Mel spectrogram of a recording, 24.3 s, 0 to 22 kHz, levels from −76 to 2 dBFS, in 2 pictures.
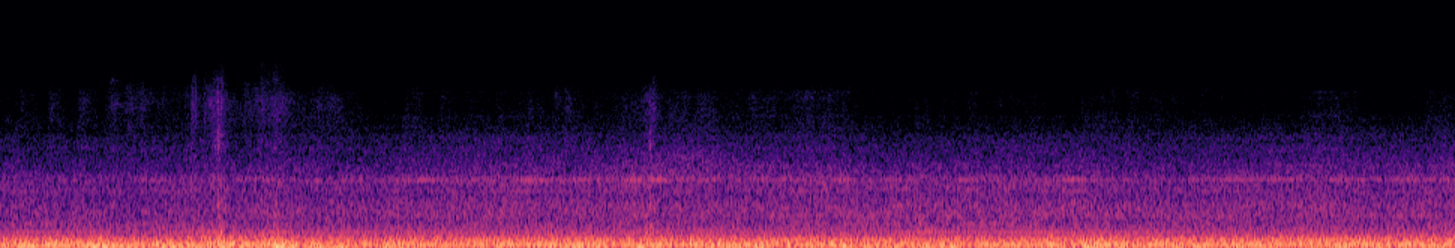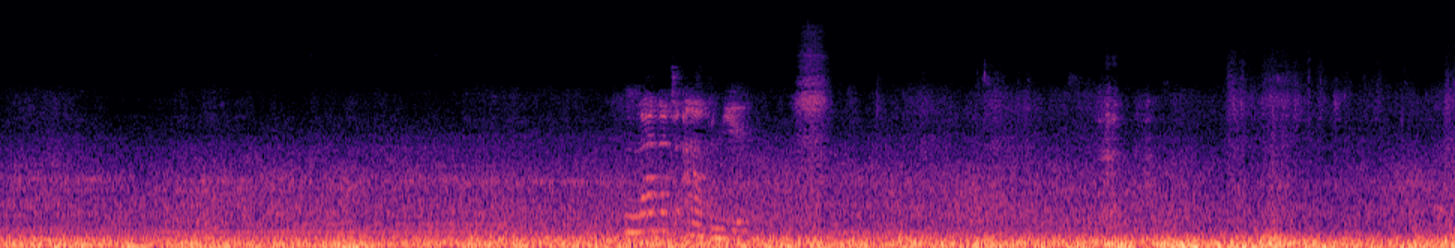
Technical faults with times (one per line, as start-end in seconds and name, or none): none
